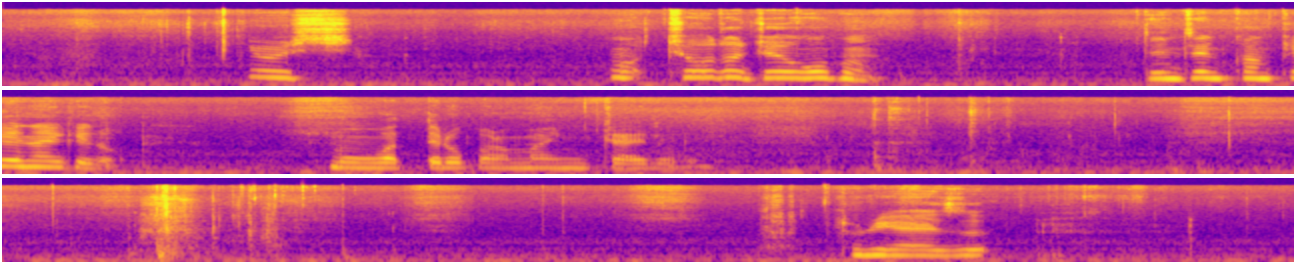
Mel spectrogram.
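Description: A young woman talks close to a phone microphone in short, casual bursts.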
